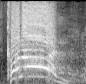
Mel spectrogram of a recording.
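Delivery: high, drawn-out "come on" wail; hammed-up exasperated yell; exasperated cry. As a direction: cry out in comic disbelief. Comic exasperation at hearing crying.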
